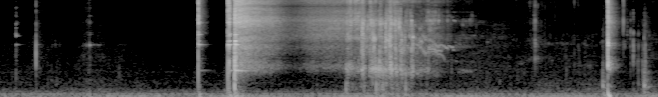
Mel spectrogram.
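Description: Screw cap being twisted off a bottle of sparkling water. A few small clicks, then a sharp crack about two seconds in as the seal breaks, then a hiss of escaping carbonation that fades over about two seconds. Another click comes at the end.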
